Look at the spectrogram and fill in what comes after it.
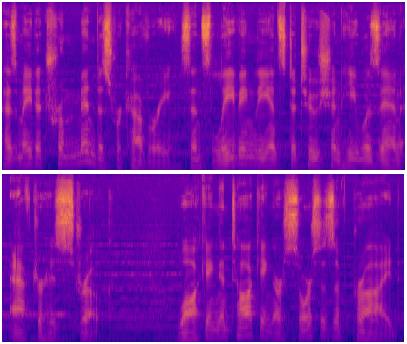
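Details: Adult male narrator; normal speech.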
